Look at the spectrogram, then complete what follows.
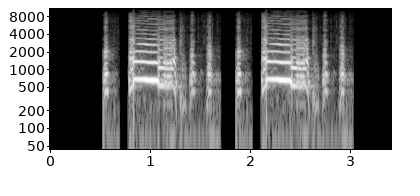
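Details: Farm chicken calling: two drawn-out nasal squawking notes, each followed by short clucks, heard in two similar bursts over about three seconds, with a brief sharp cluck at the start.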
